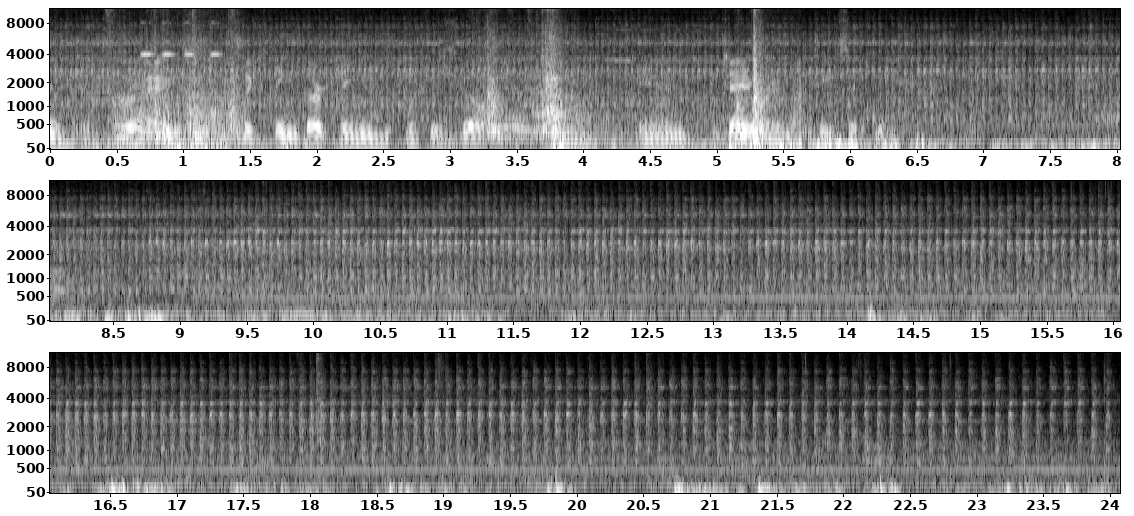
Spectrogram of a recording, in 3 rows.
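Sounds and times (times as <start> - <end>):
jet engine whine: 0.0 - 11.8.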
